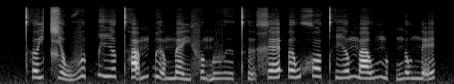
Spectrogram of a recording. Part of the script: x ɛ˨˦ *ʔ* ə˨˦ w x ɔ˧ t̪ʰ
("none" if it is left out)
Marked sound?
ʔ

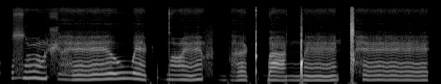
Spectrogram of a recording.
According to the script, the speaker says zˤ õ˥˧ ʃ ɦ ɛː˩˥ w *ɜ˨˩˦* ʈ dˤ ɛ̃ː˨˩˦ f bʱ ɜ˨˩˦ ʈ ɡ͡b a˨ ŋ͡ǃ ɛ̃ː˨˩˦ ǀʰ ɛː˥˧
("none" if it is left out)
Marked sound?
ɛ˨˩˦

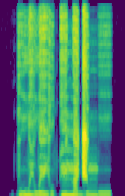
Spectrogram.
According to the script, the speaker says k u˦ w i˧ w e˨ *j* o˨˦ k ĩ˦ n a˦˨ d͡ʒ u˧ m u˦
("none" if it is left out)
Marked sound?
j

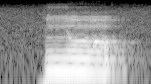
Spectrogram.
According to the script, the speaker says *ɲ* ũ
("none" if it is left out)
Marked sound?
ɲ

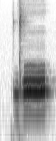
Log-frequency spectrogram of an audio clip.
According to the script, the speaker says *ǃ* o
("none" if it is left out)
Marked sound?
dʱ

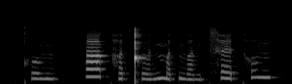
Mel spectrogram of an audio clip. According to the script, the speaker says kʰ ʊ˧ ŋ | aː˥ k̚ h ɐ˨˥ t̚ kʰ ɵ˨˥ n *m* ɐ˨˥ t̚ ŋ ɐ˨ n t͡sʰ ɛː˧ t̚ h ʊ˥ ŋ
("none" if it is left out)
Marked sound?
m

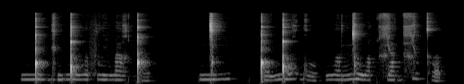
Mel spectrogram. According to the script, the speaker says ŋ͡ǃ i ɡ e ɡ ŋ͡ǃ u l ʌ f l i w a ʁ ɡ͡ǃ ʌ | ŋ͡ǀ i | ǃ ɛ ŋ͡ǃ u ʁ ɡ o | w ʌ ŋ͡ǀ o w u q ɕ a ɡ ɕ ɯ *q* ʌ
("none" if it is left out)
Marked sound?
kʰ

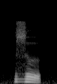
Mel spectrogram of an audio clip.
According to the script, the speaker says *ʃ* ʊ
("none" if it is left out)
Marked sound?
z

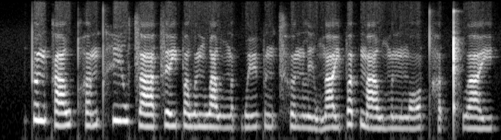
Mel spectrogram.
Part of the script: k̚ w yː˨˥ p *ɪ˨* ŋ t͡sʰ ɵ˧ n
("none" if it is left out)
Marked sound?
ɪ˧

